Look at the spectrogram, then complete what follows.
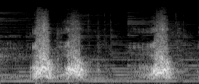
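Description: A dog barks three times, a quick pair followed by a single bark after a short pause, loud over a faint steady hum.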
